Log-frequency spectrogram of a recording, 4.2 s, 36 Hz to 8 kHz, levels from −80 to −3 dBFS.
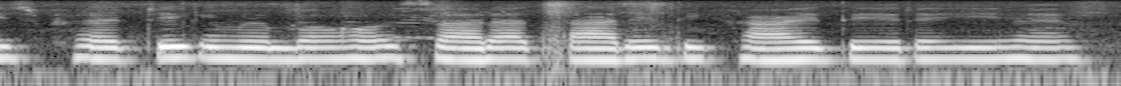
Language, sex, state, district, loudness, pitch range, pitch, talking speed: Hindi, female, Jharkhand, Palamu, -13 LUFS, 195-205 Hz, 200 Hz, 140 wpm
